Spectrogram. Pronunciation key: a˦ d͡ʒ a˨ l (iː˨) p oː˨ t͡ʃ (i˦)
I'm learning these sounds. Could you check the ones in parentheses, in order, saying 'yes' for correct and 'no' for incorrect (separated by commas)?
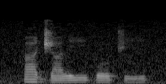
yes, no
